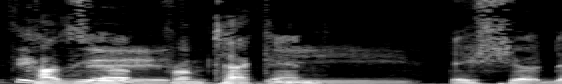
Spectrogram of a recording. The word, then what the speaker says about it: Kazuya: So we had a direct where they showed – is it – how you pronounce it? Is it Kazuya or Kazuya? Kazuya, okay.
